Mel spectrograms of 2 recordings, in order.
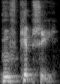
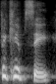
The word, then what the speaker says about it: Poughkeepsie: now pronounce that again because I always say poofkeepsie yeah it's Poughkeepsie spelled p-o-u-g-h-k-e-e-p-s-i-e so yes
